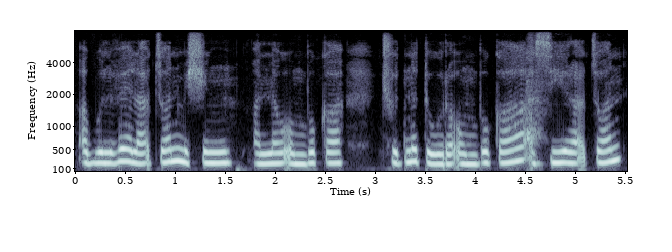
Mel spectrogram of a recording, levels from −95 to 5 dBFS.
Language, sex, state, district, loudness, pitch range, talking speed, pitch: Mizo, female, Mizoram, Aizawl, -12 LUFS, 215-235 Hz, 205 wpm, 225 Hz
